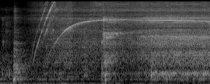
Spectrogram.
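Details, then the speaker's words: High-speed dental handpiece with a bur cutting a real extracted, caries-free tooth, treated as if deeply decayed, to demonstrate root canal access, standing in for caries removal: a brief buzz, then a rising whine settling into a steady high-pitched tone. "이와 같이 치아를 삭제를 하면서 치아를 삭제를 하고요. 이건 이제 실제 입안에서는 충치를 제거하는 과정이 되겠죠."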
